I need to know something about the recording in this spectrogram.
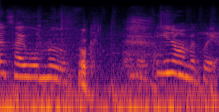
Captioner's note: laughs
